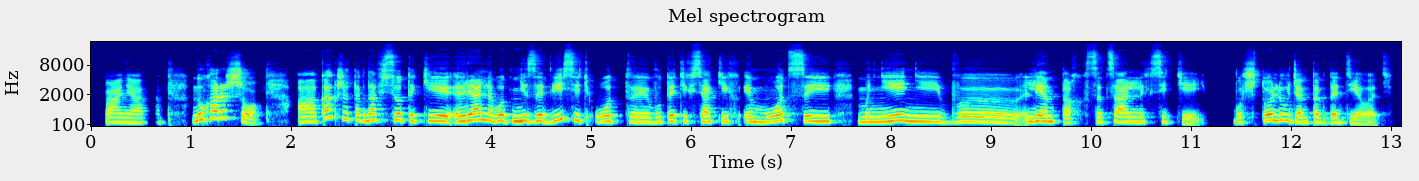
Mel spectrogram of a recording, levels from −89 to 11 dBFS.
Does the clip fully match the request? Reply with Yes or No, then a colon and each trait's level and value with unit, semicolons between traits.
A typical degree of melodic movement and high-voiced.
Yes: average, 4.2 semitones; high, 220 Hz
